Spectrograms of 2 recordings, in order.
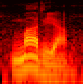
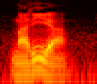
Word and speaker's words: maria: a neuter word and the plural is Maryam not Maria that's of course a name whereas Maria in English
